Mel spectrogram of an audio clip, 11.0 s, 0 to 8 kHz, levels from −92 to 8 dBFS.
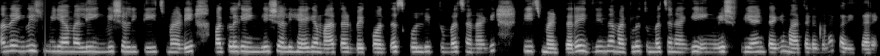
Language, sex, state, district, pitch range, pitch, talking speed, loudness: Kannada, female, Karnataka, Chamarajanagar, 225-255 Hz, 240 Hz, 150 wpm, -24 LUFS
